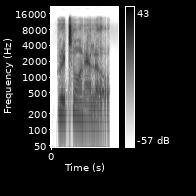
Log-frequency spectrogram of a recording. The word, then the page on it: ritornello: Indian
